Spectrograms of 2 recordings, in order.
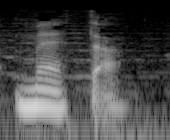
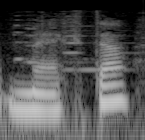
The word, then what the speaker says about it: Mehta: Na hindi jeziku, koji je jedan od službenih u Indiji, odakle je Mehta rodom, njegovo ime zaista se izgovara Mehta, a pisani oblik preuzeli smo iz engleskog. Međutim, ako se uzme u obzir pravopisna preporuka da strana imena koja su ušla u naš izražajni običaj ne treba menjati, onda ime čuvenog dirigenta treba da ostane Mehta, jer ga tako izgovaramo više od pola veka.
